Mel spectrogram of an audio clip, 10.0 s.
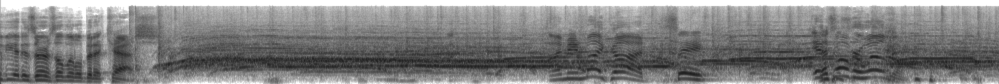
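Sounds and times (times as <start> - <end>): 
speech: 0.0 - 1.8, 5.5 - 7.2, 8.1 - 9.6
audience applause: 1.6 - 9.9.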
